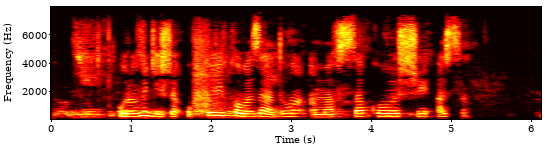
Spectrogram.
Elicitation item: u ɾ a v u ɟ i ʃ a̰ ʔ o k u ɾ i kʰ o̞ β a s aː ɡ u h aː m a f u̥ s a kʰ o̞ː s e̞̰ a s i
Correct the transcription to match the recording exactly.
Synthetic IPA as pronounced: u ɾ a v u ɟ i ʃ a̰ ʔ u k u ɾ i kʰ o̞ β a z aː d u h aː m a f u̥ s a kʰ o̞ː ʃ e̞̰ a s a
